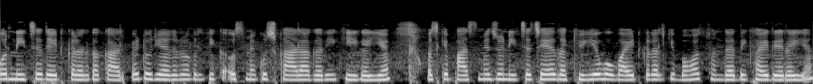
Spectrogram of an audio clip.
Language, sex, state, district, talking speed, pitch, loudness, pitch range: Hindi, female, Uttar Pradesh, Muzaffarnagar, 250 wpm, 225 Hz, -13 LUFS, 215-235 Hz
